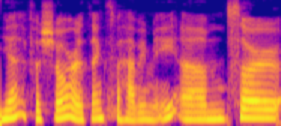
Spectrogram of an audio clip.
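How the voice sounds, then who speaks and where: A woman talks with an Australian accent, recorded very cleanly against a silent background. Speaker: company founder and CEO. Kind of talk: interview.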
